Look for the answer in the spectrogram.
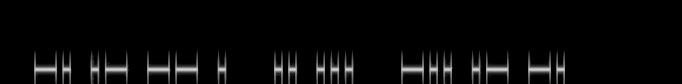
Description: Morse code, heard as a keyed tone, about 17 wpm, 700 Hz. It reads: NAME IS DAN
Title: Common QSO Phrases 17wpm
